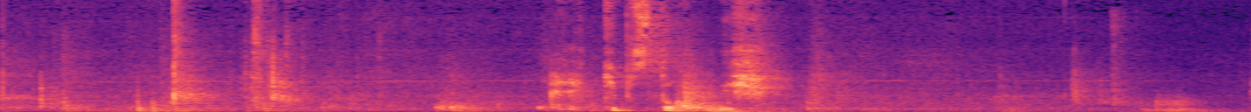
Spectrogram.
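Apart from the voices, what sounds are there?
door being closed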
